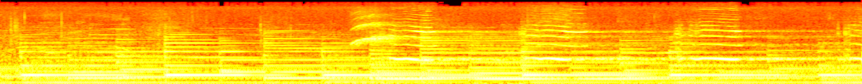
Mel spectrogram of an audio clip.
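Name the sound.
seagulls calling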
